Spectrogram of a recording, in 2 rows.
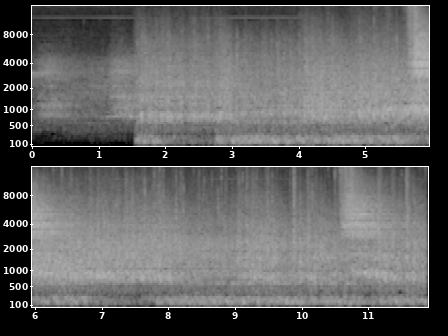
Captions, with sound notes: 320 OF MY VERY FAVORITE PEOPLE. [WHISTLE] [DRUM CADENCE]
